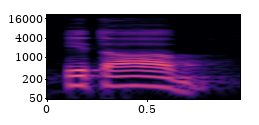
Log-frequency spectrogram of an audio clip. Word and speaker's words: عتاب: عطاب، صحیح تلفظ اس کا ہوگا عتاب، عین کے نیچے زیر آئے گی، عتاب۔ ظہور، صحیح تلفظ ہوگا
